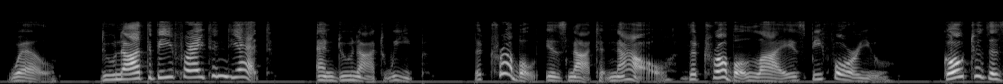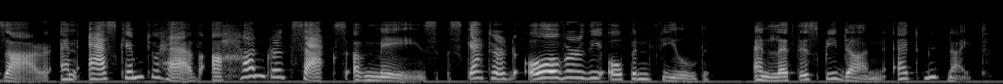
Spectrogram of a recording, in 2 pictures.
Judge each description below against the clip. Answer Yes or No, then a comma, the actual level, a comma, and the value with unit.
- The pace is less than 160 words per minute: Yes, average, 140 wpm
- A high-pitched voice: Yes, high, 230 Hz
